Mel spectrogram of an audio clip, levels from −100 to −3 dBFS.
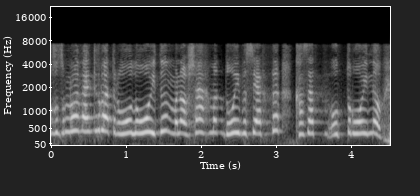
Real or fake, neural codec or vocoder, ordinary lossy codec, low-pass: fake; codec, 16 kHz in and 24 kHz out, 0.9 kbps, LongCat-Audio-Codec, fine tuned four codebook decoder; none; 7.2 kHz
